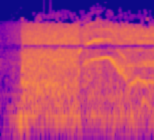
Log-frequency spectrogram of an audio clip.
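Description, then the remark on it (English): A sudden loud blast as a glass is blown up with explosives and shatters into thousands of tiny pieces on the floor, followed by a sustained noisy crash with faint ringing, whistling tones sliding downward in pitch. “It's broken into thousands of tiny pieces.”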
